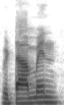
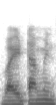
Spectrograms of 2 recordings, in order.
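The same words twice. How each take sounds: First: विटामिन said as vi-ta-min, short i in first syllable; vi-tamin. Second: विटामिन said as vai-ta-min, long ai in first syllable; vai-tamin. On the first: Teacher recalling how the class learned it by rote, vi-tamin. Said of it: "रटा हुआ था बच्चों से विटामिन". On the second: Teacher showing the correct way to say the word, vai-tamin. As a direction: say विटामिन with "vai" at the start, like the English vitamin. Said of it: "विटामिन सही है बोलना". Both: Shown as a demonstration.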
